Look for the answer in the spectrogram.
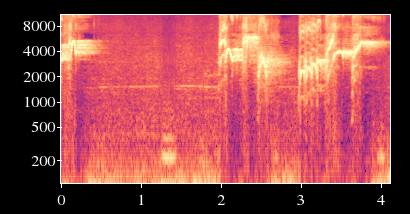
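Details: Long-tailed shrike with contest-style song. A whistled phrase is followed by a pause, then two loud bursts of rising slurred whistles and harsh chatter. A low hum continues throughout.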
